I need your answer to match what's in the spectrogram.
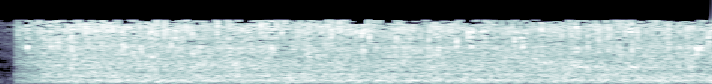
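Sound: water running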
